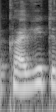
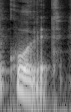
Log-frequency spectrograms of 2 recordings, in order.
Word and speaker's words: ковид: Вот я хотела потом предложить, ну, правда, не очень приятная сама сущность, которая так обозначена, но порассуждать о новом слове ковид и ковид. Вот ковид, англоязычный вариант ковид, угу. да, а мы стали все-таки произносить ковид. Сейчас пока еще нет отражения угу. в словарях, как это правильно. И в речь встречается то и другое.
